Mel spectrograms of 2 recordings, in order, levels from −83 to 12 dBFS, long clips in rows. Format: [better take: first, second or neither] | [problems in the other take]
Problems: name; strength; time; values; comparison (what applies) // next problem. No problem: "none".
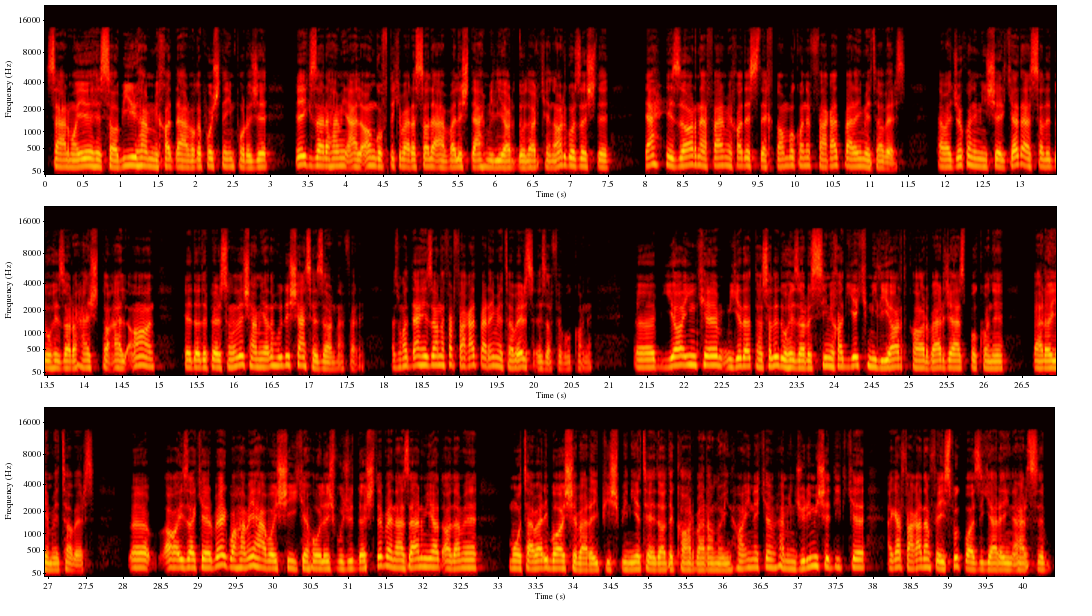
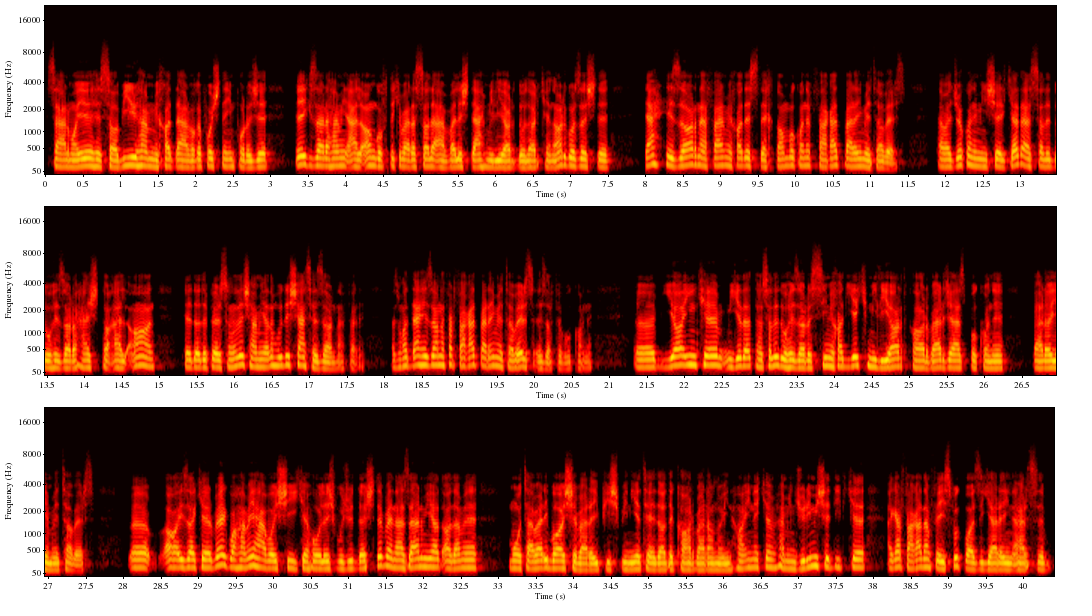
first | muffled; slightly; fading above 3.5 kHz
